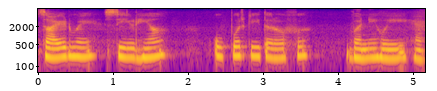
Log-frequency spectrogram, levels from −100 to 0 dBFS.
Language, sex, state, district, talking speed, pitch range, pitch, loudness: Hindi, female, Himachal Pradesh, Shimla, 105 wpm, 190-220 Hz, 205 Hz, -18 LUFS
